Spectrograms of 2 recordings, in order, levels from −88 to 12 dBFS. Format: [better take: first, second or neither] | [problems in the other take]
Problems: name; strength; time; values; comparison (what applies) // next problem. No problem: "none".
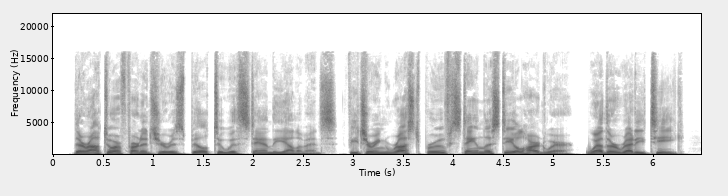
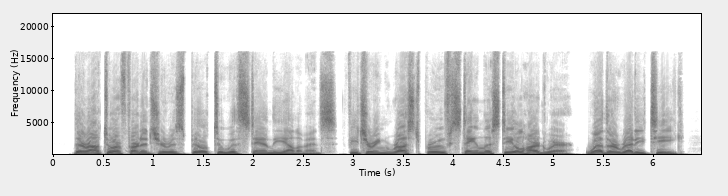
first | distortion; slight; 10 dB below the speech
